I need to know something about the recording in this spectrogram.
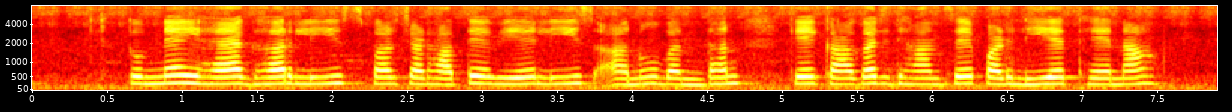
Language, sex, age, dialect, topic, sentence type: Hindi, female, 60-100, Hindustani Malvi Khadi Boli, banking, statement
